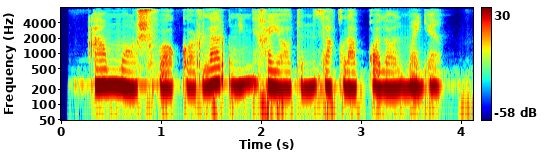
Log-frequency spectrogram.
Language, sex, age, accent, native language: Uzbek, female, 18-24, Farg'ona, Uzbek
